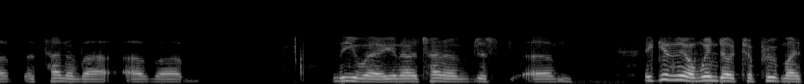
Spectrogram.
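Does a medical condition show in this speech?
Yes: cerebral palsy.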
